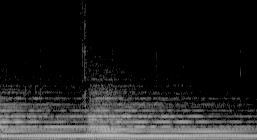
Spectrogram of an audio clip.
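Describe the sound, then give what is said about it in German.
A church bell rings steadily and loudly, its sustained tone humming with layered overtones and a fresh strike swelling in partway through. No one speaks. “Also die Glocke, die läutet jetzt sehr lange.”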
